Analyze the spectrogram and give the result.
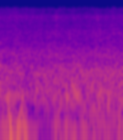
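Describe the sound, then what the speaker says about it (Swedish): Swollen forest stream running high after heavy water, a steady broadband rush of flowing water with no breaks, close and continuous, with a brief low thump near the start. "Det brukar inte vara så här mycket vatten i den här bäcken."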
